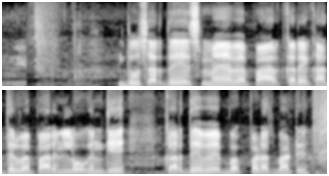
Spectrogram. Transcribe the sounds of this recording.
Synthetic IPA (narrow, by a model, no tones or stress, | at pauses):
d̪uːsəɾd̪eːʃmẽʋjəːpaːɾkəɾekʰaːt̪̬ɪɾʋjəːpaːɾɪnloːɡənɪkekəɾd̪eːwepəɽət̪̚baːʈʰeː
